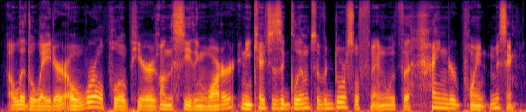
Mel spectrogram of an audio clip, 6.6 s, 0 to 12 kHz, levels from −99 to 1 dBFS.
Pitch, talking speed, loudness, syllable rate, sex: 110 Hz, 220 wpm, -17 LUFS, 5.6 syllables/s, male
